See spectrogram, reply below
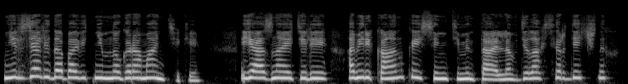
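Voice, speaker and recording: A woman putting on a high teasing young widow. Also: steady tone, fairly quick, warm tone, no echo, studio quality, natural voice. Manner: coquettish, bantering.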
